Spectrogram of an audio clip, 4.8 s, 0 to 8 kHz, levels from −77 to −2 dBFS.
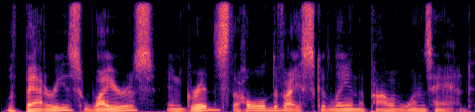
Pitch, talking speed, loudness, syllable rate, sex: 125 Hz, 200 wpm, -19 LUFS, 5.0 syllables/s, male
